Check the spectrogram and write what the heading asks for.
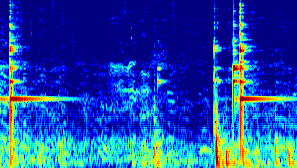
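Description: Two sharp clinks about a second and a half apart, each ringing on briefly with a clear tone, over a low murmur of voices.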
